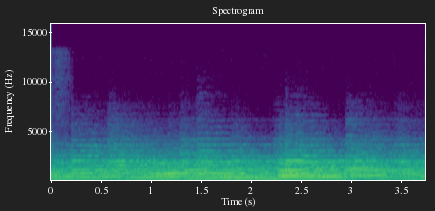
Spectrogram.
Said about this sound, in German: Thomas Manns Roman Der Erwählte beginnt mit den Zeilen Glockenschall, Glockenschwall, supra urbem, über der ganzen Stadt, in ihren von Klang überfüllten Lüften. Glocken, Glocken, sie schwingen und schaukeln, wogen und wiegen,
